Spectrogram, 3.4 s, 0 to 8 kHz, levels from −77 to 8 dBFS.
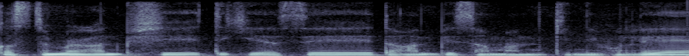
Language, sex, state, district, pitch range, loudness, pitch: Nagamese, female, Nagaland, Dimapur, 150-165 Hz, -15 LUFS, 155 Hz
